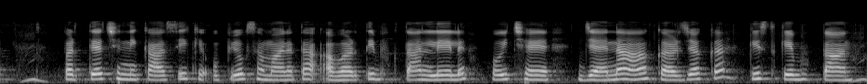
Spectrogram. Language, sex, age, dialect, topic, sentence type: Maithili, female, 25-30, Eastern / Thethi, banking, statement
